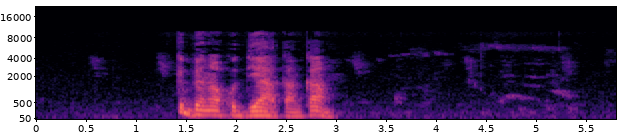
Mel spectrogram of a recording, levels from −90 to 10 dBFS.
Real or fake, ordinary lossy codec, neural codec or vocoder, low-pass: real; AAC, 32 kbps; none; 9.9 kHz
